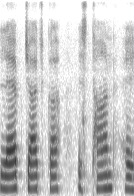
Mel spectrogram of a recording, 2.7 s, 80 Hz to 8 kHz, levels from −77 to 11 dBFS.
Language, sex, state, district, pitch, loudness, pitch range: Hindi, female, Goa, North and South Goa, 190 Hz, -18 LUFS, 190-200 Hz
